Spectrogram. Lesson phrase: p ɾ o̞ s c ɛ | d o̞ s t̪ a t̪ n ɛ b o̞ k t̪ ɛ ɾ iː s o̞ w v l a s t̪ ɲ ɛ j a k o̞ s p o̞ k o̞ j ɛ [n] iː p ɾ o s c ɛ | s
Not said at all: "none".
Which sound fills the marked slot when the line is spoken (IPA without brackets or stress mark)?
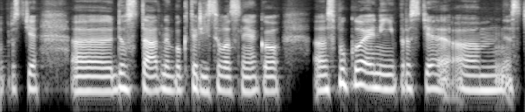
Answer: n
